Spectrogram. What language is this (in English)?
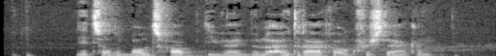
Dutch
